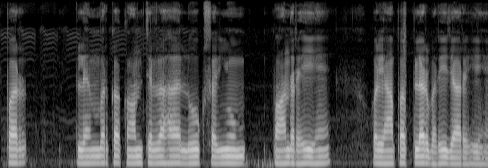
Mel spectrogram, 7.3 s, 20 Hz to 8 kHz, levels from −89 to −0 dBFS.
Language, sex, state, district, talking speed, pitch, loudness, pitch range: Hindi, male, Uttar Pradesh, Jalaun, 165 wpm, 120 Hz, -25 LUFS, 115-120 Hz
